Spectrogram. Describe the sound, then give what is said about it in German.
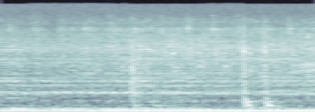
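A car engine idles as the car is parked beside a sagging chain-link fence. A steady low rumble runs throughout, with a few faint bumps and no talk. “ihren Wagen vor dem eingesunkenen Maschendrahtzaun parkte”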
